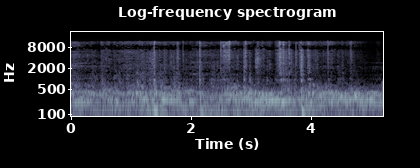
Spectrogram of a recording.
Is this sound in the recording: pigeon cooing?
yes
